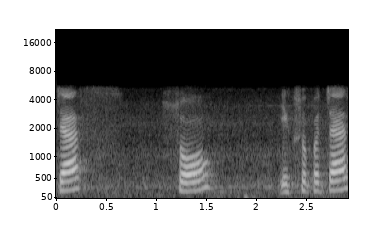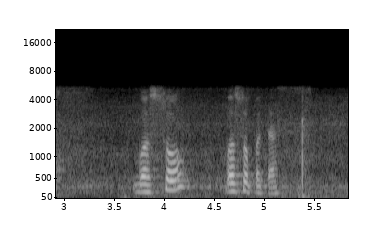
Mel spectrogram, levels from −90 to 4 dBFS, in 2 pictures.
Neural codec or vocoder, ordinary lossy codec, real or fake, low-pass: none; Opus, 24 kbps; real; 5.4 kHz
